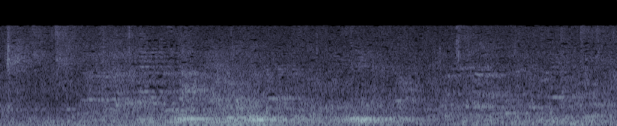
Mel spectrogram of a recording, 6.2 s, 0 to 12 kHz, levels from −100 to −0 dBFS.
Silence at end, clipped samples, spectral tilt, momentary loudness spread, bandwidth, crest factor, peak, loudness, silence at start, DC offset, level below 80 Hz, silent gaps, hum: 0 s; under 0.1%; -5.5 dB/octave; 10 LU; 6 kHz; 18 dB; -26 dBFS; -45 LUFS; 0 s; under 0.1%; -54 dBFS; none; none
